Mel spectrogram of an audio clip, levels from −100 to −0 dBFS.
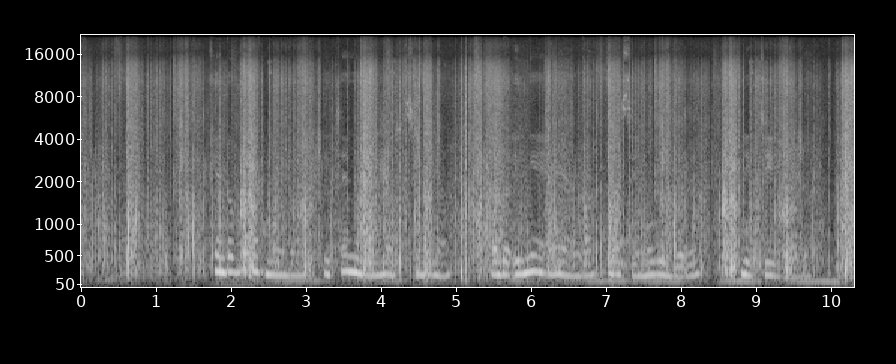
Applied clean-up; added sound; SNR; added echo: none; Walk, footsteps; -1 dB; none.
